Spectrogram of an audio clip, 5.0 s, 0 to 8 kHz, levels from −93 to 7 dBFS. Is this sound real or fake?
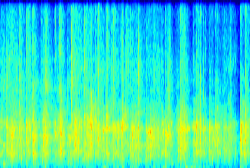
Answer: fake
